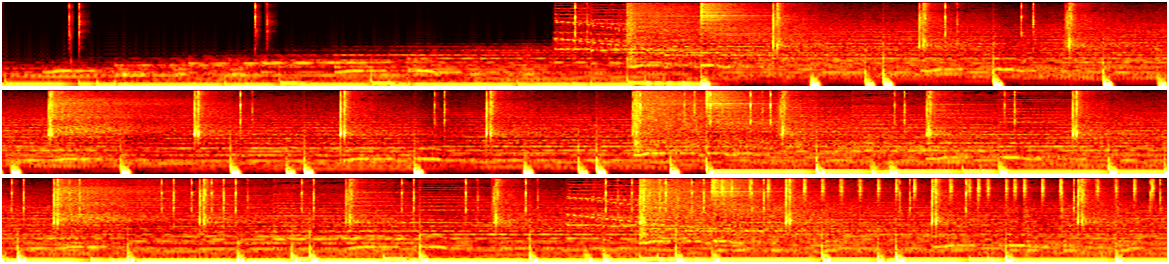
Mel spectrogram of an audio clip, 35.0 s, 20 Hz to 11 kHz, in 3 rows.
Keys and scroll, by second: 3.6 ctrl+z.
